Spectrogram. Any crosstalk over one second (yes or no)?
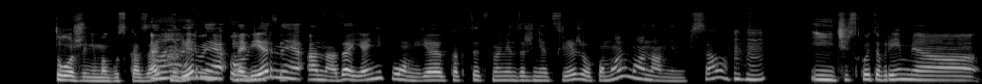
yes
